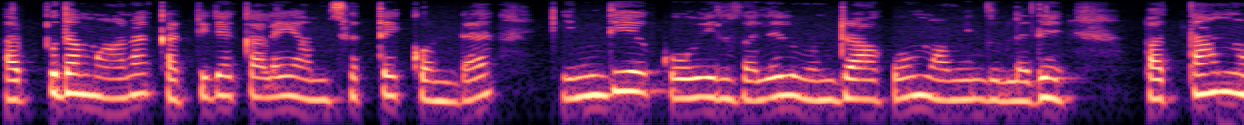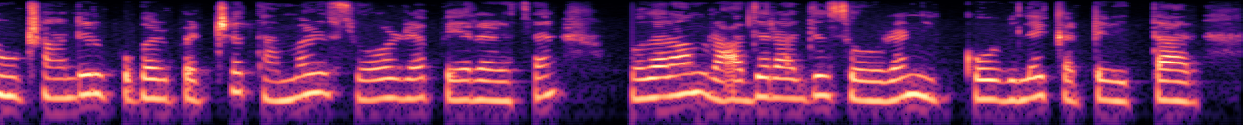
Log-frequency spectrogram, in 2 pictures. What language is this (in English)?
Tamil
